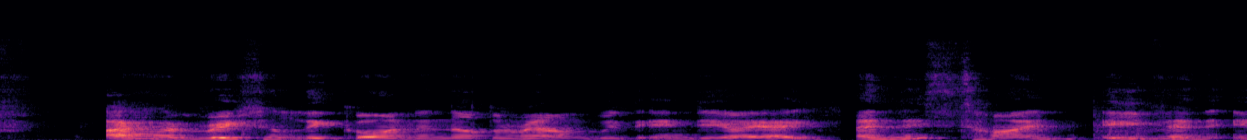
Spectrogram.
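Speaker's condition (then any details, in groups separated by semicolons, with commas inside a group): Cerebral palsy; wheelchair user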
